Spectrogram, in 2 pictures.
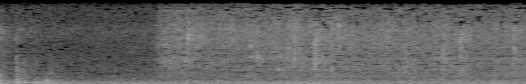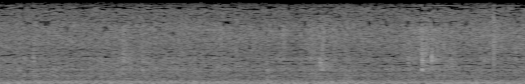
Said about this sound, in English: I am going to do the most important step, which is once again washing your hands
